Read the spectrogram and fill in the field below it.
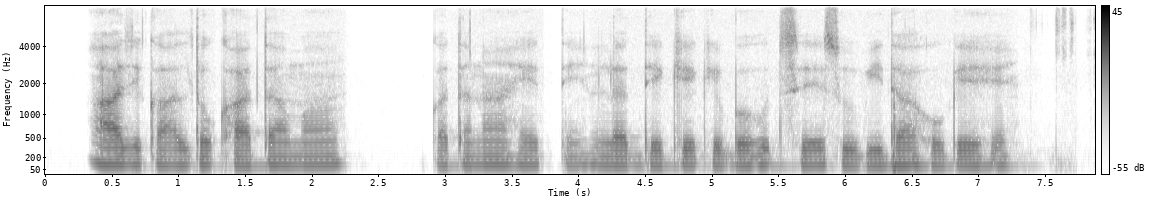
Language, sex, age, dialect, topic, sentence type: Chhattisgarhi, male, 18-24, Eastern, banking, statement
